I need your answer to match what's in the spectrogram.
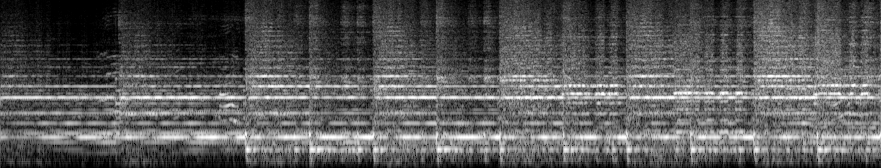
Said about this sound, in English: And it starts with church bells for some reason.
